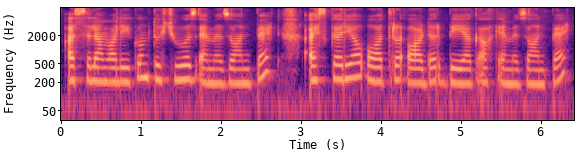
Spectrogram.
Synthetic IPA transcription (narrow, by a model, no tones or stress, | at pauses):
ɐsːɐlaːmɐleːkumt̪ut͡ʃuzemɐzaːnpɛʈʰɐskɐɾijaːwʔaːt̪ɾɨʔaːɾɖɐɾbejɐɡɐ̰xkemezaːnpʲɛʈ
